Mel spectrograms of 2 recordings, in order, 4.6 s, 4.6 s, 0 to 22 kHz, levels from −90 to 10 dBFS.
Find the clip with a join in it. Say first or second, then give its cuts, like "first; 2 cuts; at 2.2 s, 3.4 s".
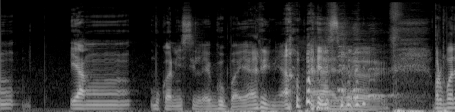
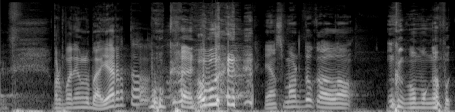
second; 1 cut; at 2.5 s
